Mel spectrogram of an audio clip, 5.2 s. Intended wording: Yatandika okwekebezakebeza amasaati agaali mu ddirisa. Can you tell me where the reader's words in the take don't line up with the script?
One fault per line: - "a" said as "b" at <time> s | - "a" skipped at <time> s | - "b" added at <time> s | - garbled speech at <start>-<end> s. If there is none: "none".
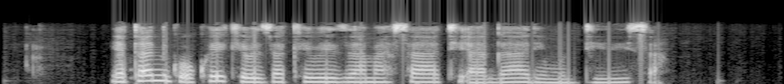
none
